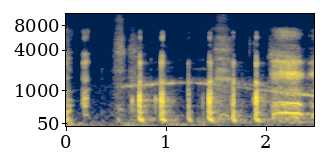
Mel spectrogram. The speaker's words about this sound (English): sorry, we got a lot of uh, noises. I live near a hospital here. You can actually so. tell those are Czech sirens. Is, it doesn't sound at all. Normal.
